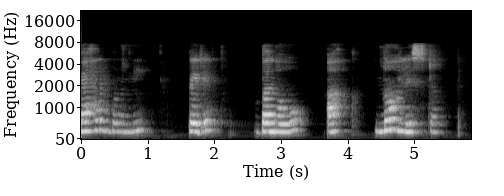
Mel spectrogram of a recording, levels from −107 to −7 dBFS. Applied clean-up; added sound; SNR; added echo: neural mask model DeepFilterNet 3.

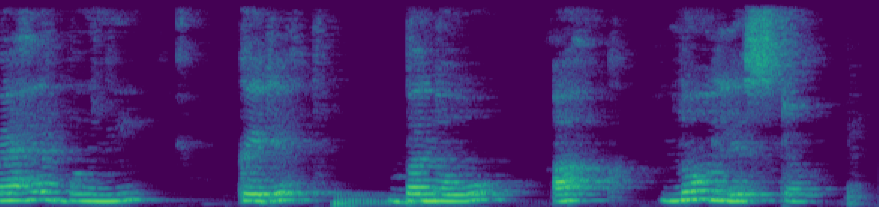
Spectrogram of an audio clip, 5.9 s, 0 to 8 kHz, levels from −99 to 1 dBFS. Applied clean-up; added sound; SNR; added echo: classical method WPE with log-MMSE.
